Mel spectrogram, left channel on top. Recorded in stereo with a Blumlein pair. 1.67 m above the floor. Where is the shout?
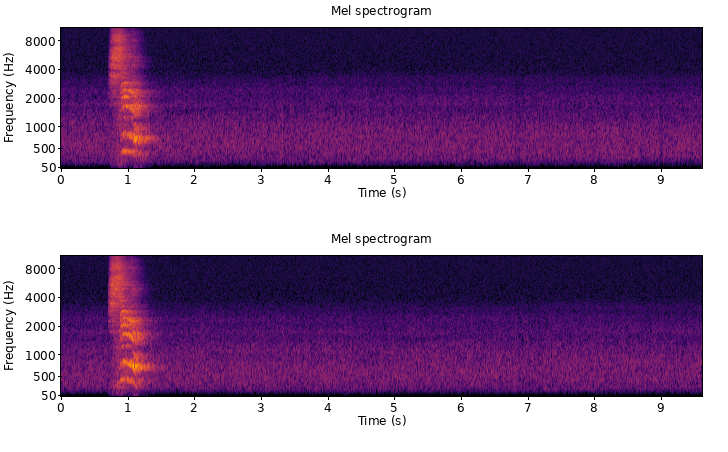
30° right, 1.3 m.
